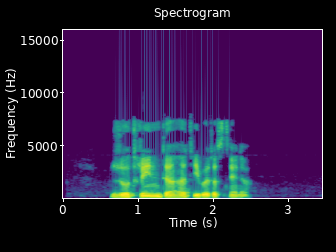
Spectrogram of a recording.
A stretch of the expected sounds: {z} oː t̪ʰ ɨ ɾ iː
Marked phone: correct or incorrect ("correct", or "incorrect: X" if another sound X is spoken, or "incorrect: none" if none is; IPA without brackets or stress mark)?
correct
